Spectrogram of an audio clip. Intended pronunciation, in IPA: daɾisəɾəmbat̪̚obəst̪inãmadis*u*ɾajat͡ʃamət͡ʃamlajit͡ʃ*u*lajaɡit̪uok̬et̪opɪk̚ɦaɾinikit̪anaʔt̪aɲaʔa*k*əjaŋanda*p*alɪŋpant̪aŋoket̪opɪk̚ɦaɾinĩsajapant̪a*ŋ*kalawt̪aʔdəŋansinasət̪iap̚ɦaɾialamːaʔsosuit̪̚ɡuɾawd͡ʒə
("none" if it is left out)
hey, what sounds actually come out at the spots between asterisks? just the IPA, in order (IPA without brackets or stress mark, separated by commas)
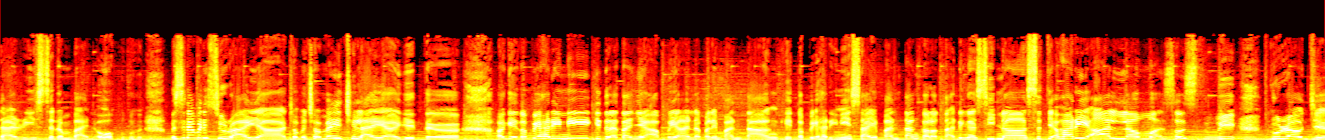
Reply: u, u, p, p, ŋ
